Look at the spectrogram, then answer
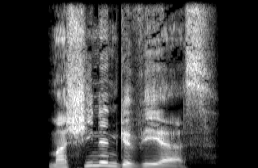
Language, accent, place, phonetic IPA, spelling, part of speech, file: German, Germany, Berlin, [maˈʃiːnənɡəˌveːɐ̯s], Maschinengewehrs, noun, De-Maschinengewehrs.ogg
- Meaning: genitive singular of Maschinengewehr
